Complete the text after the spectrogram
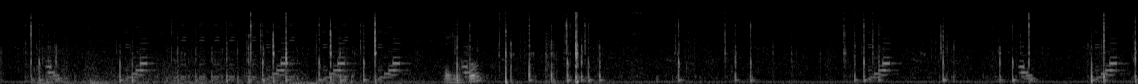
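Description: Short electronic menu beeps chime repeatedly.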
